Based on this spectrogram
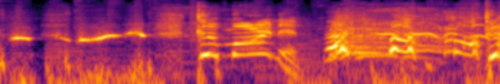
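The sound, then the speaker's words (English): A person whistles a short, wavering melody, the tune sliding up and down before breaking into voiced, laughing sounds and a brief bit of chuckling. “I don't like the whistling, then the good morning.”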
